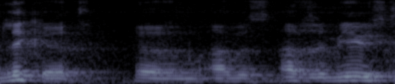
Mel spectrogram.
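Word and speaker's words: Likert: the US you find that people would say like it that's well we say Li it they say like it I think there's some evidence that liquor is the is the right way of pronouncing the word from the from the family so those Americans here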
